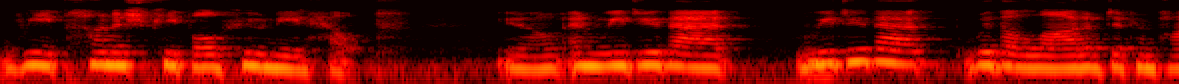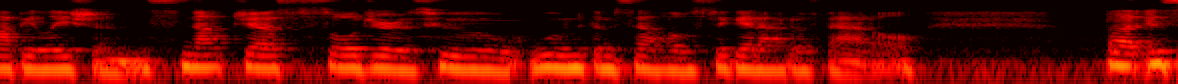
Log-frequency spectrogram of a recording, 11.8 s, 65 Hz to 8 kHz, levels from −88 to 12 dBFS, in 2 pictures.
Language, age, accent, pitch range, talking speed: English, 30-49, American, 160-200 Hz, 170 wpm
